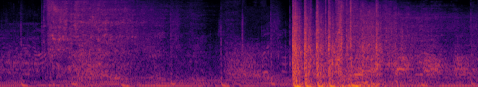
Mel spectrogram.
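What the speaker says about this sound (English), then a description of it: "Look how strong this assault rifle is." Assault rifle fire in the video game Suicide Squad Kill the Justice League, heard as a dense burst of rapid rattling shots, with a strong clustered volley near the middle, over steady game background noise.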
